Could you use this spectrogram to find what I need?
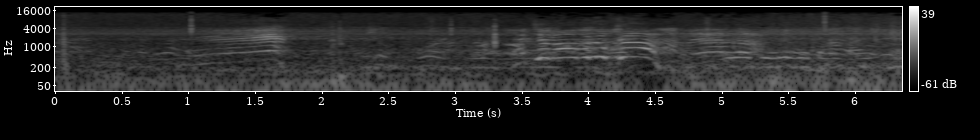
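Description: Young men shout across an open field.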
